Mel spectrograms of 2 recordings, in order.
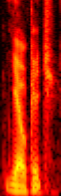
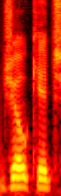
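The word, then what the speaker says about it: Jokić: Say it with me. It took a little bit. Jokic. Jokic. Okay. Not Jokic. Not, you know, you can always go joker if you sure if you make the the J soft.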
